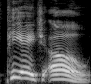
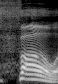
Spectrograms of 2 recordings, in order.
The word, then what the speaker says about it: pho: It's P-H-O. It's pho, okay? No, it's pho.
